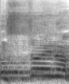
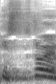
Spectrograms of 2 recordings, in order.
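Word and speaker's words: স্ত্রৈণ: ফাকি পুরোহিত বিপত্তিক ও স্ত্রৈন কাজী স্ত্রন এ উচ্চারণটা হবে স্ত্রৈন স্ত্রৈন কাজী কৃতদার জামাতা বিয়ে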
